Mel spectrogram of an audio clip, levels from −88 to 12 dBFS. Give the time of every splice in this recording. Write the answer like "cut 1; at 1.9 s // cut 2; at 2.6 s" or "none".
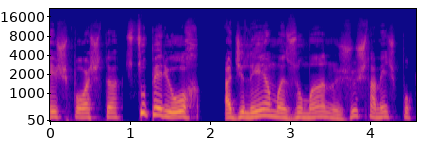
cut 1; at 0.9 s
